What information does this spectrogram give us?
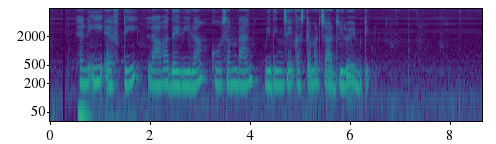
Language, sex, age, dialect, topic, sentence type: Telugu, female, 18-24, Telangana, banking, question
